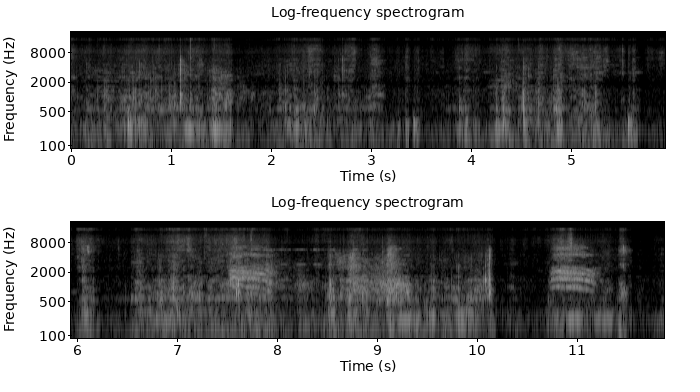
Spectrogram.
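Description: Fine dust pours and trickles through fingers with a soft hiss.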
